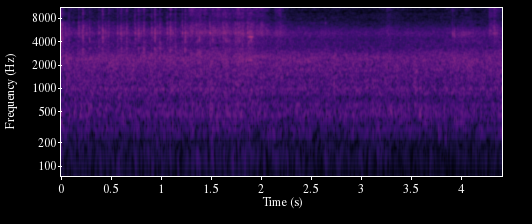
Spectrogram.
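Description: A sewing machine stitches a baby skirt in one continuous steady whirring run, close and even throughout, with no voices.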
